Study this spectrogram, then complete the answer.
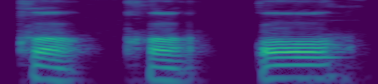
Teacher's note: Nah, kofnya ya. Kofnya jangan ada udara.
